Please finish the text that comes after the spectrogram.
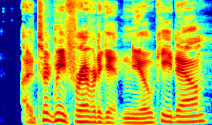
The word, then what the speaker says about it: gnocchi: Just don't say gnocchi. Don't say that. Yeah. Well, that's the hard part, is getting that G and N together. Exactly. Gnocchi.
